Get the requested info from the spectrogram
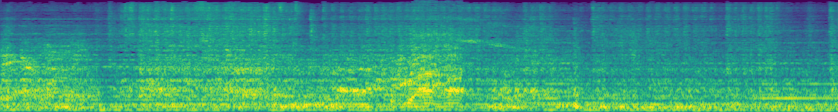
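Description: An action movie's soundtrack playing from a television: steady background music with snatches of voices.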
